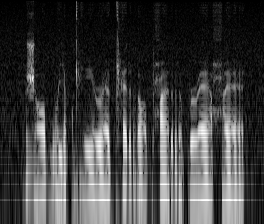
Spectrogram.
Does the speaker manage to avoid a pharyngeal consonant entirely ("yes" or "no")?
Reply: no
